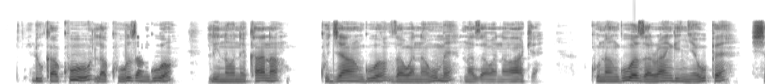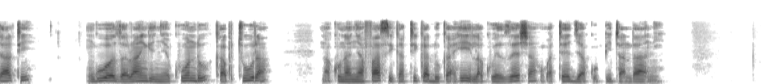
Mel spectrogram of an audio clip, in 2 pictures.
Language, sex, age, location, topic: Swahili, male, 18-24, Nairobi, finance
